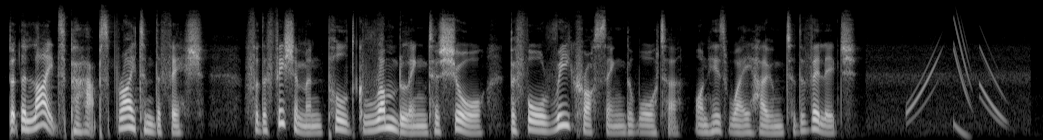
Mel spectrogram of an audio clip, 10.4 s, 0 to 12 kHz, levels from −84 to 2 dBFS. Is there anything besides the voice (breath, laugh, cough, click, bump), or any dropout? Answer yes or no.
yes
